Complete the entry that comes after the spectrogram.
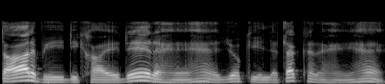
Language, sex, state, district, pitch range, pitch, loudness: Hindi, male, Jharkhand, Ranchi, 110-140 Hz, 115 Hz, -21 LUFS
